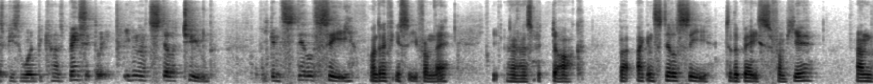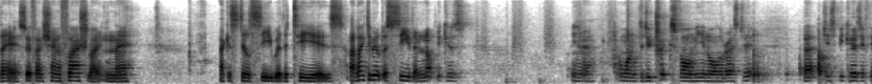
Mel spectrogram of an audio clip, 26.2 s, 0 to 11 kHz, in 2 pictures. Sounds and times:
Speech: 0.0 - 3.3, 3.9 - 6.8, 7.4 - 15.2, 16.4 - 20.2, 21.6 - 26.1
Inside, small room: 0.0 - 26.1.

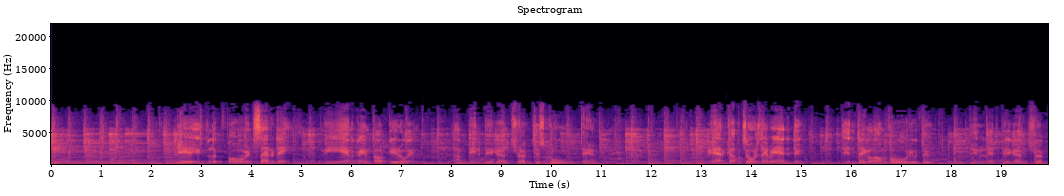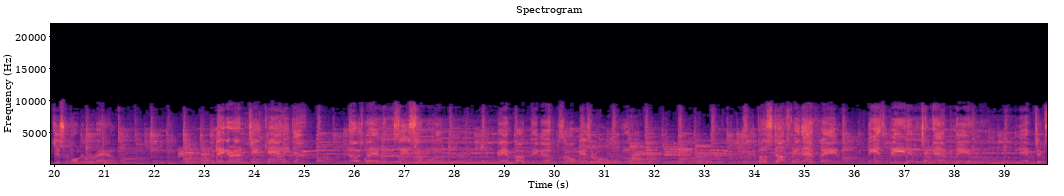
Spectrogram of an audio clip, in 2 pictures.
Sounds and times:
Music: 0.0 - 39.8.

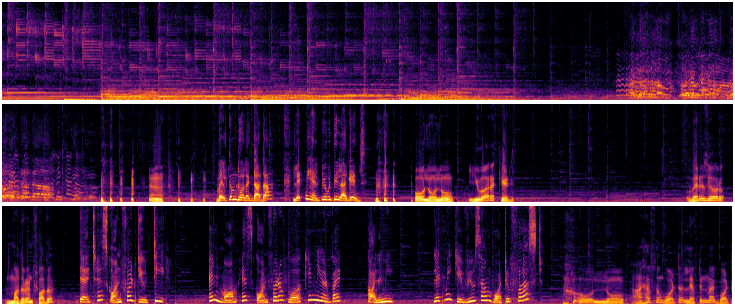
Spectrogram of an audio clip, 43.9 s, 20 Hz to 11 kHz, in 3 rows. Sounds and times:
Music: 0.0 - 43.8.

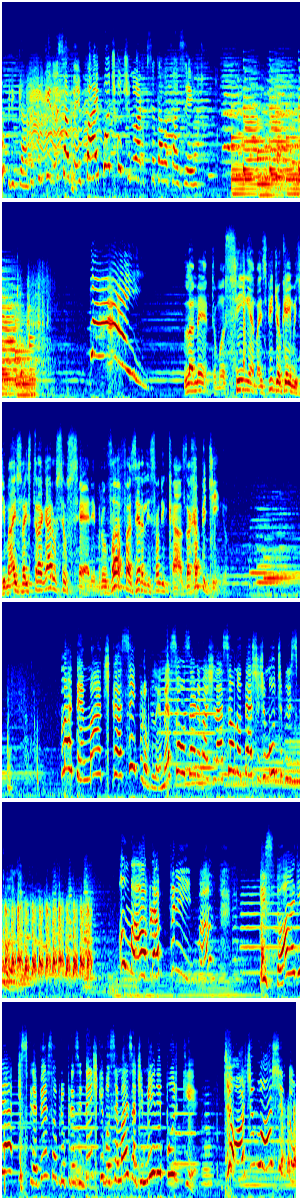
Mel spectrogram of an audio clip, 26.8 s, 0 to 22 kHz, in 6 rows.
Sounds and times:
Music: 0.0 - 14.1, 15.7 - 26.7.

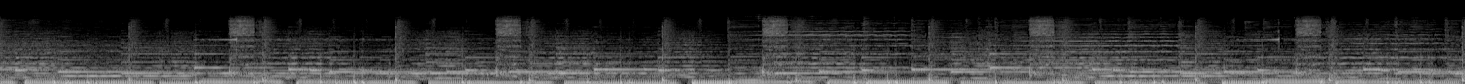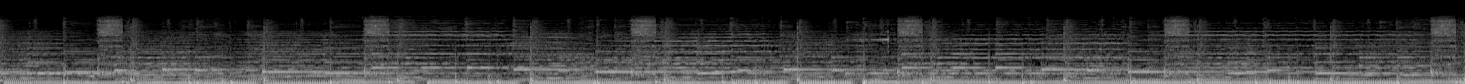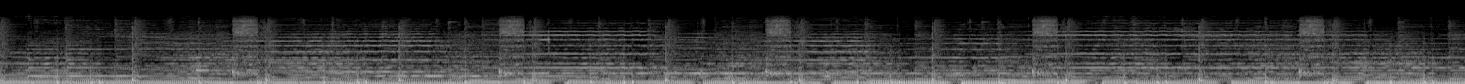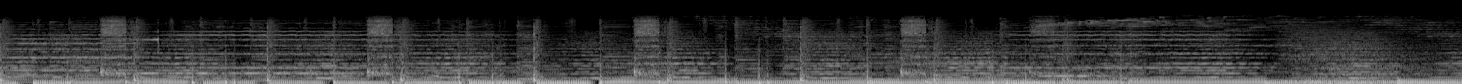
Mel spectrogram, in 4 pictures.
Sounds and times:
Orchestra: 0.0 - 58.5.

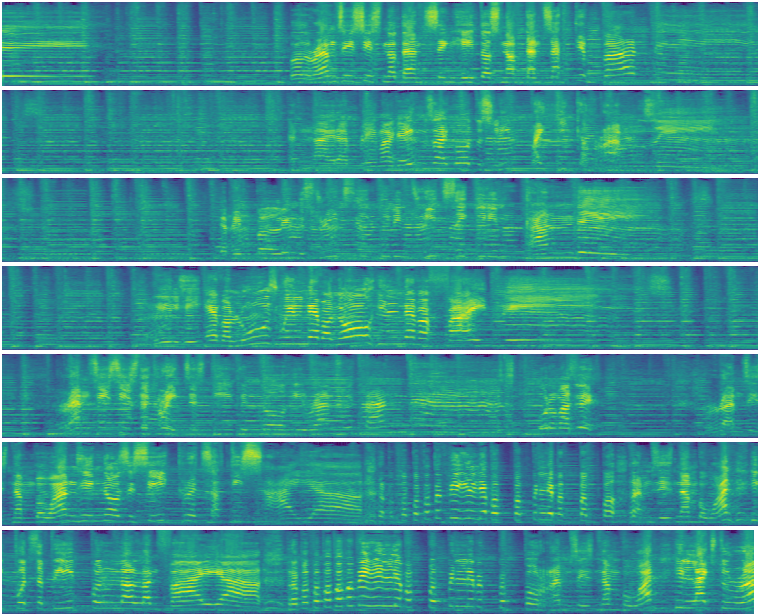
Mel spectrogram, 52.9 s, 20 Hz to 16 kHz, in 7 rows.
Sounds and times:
Male singing: 0.0 - 1.0, 2.9 - 7.9, 10.4 - 15.3, 17.2 - 22.1, 24.1 - 29.4, 30.8 - 36.2, 37.3 - 52.8
Music: 0.0 - 52.8.

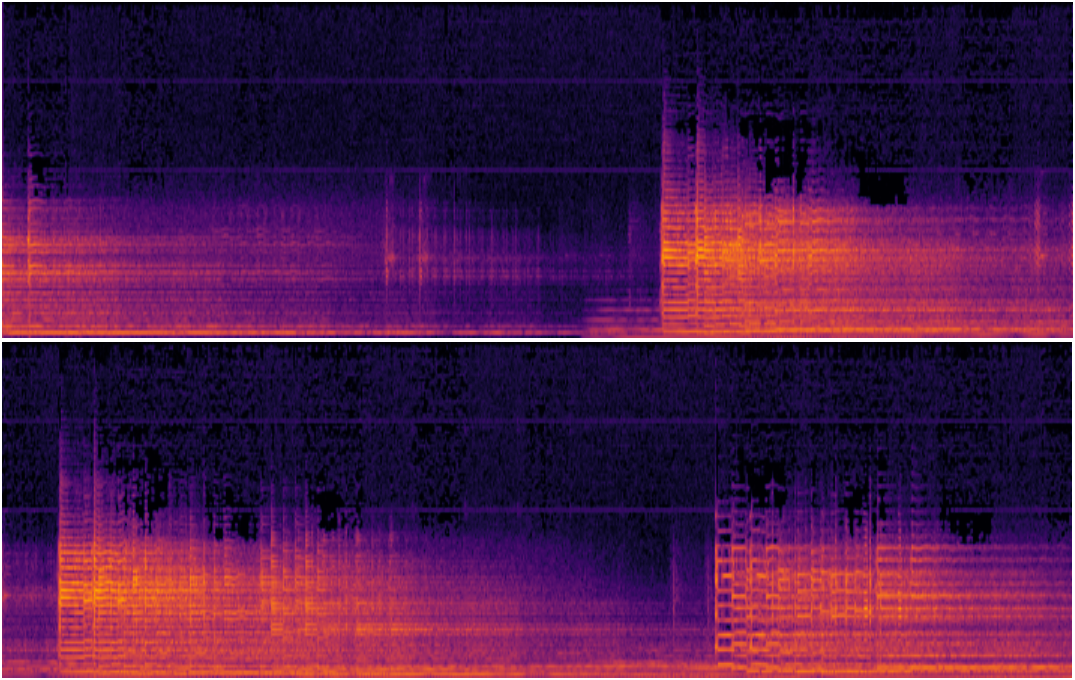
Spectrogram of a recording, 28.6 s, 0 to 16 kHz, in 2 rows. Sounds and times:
Electric guitar: 0.0 - 28.5.

